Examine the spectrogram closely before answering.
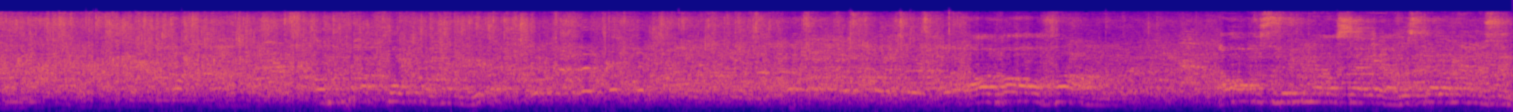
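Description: A rock band plays loudly through loudspeakers in a large hall.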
